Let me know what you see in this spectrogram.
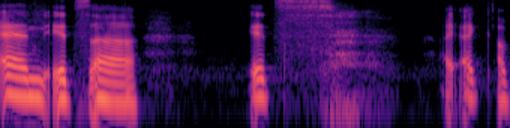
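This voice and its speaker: A woman with a Spanish accent in a very clean recording with a silent background. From El Salvador. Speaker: podcast guest. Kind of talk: casual conversation. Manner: hesitant, many fillers.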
